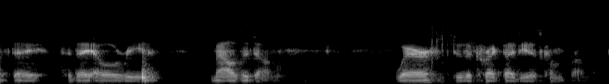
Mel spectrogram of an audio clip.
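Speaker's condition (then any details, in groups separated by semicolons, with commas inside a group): No condition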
